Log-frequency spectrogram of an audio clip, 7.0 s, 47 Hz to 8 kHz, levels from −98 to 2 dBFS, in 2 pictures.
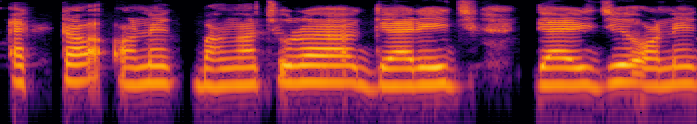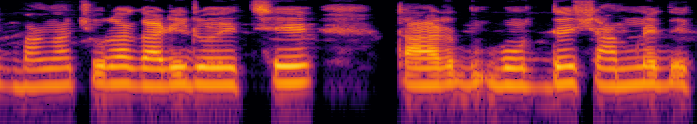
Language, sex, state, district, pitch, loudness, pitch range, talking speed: Bengali, male, West Bengal, North 24 Parganas, 245 Hz, -17 LUFS, 235-260 Hz, 120 wpm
